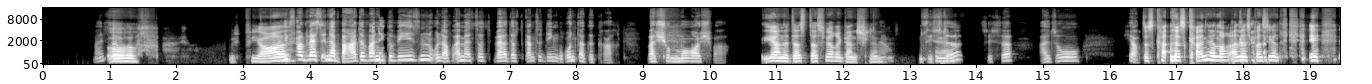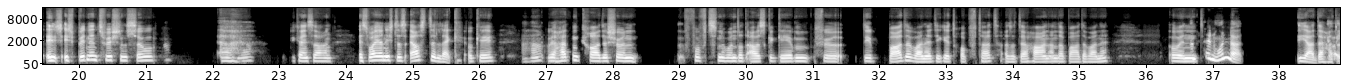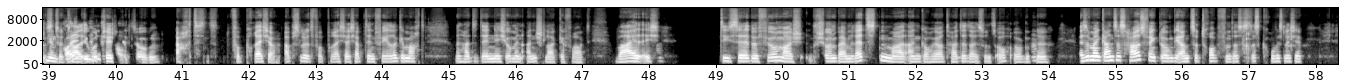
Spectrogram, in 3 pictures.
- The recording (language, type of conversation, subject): German, unstructured, Wie gehst du mit unerwarteten Ausgaben um?
- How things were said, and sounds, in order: other noise; laughing while speaking: "das kann"; chuckle; other background noise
